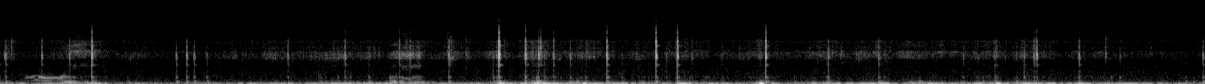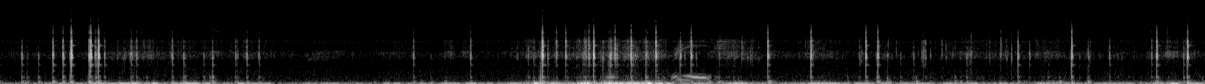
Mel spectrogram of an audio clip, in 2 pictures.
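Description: Mountain bike ridden fast down rough forest singletrack, heard from an on-board camera: an irregular clatter of knocks and rattles as the bike hits roots and bumps, over a rumble of wind on the microphone. The rumble is heaviest about three-quarters of the way through.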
